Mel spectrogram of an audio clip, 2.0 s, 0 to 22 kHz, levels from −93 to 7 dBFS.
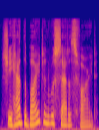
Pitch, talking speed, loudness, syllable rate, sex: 190 Hz, 210 wpm, -18 LUFS, 4.8 syllables/s, female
